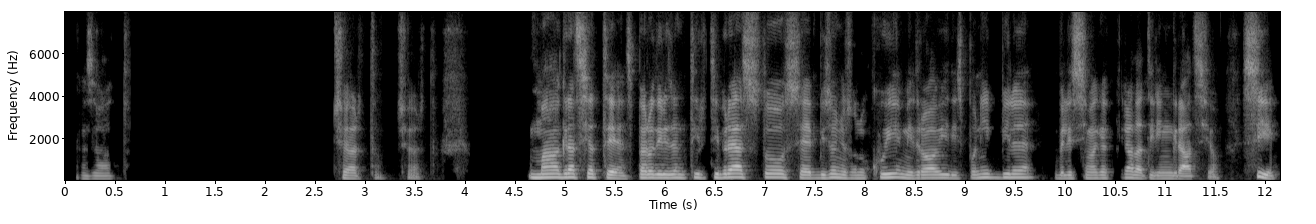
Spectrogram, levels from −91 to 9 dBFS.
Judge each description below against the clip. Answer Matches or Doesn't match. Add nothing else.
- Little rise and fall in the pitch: Doesn't match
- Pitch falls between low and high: Matches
